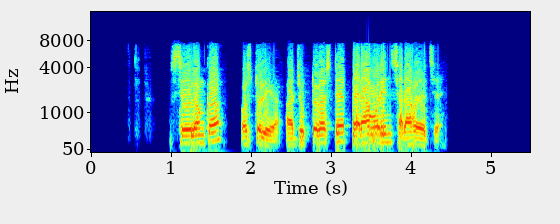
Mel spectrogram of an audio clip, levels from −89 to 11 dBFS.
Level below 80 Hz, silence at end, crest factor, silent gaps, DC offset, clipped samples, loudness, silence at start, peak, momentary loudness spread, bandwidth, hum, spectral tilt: -44 dBFS; 1.1 s; 10 dB; 1.82-1.86 s; under 0.1%; under 0.1%; -9 LUFS; 1 s; 0 dBFS; 8 LU; 7.8 kHz; none; -4 dB/octave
